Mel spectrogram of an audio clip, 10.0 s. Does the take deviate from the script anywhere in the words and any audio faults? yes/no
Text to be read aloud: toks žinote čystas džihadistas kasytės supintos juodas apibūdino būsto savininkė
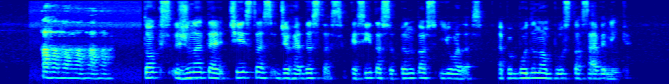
yes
